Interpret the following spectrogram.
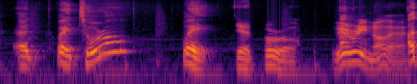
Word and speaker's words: Turo: I thought it was We Churro. already knew that. I thought we saw. No. No. That was the close character. She pronounced it like churro though, Oh, okay. I got. but it's Turo Okay, yeah.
